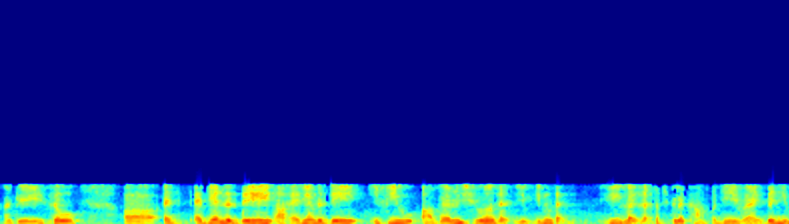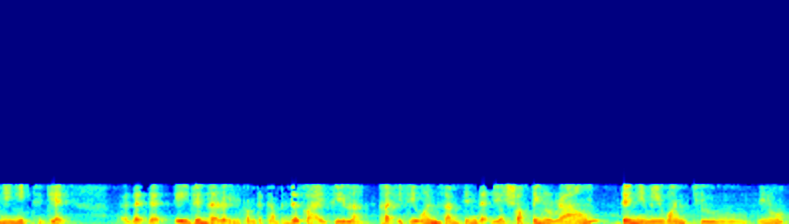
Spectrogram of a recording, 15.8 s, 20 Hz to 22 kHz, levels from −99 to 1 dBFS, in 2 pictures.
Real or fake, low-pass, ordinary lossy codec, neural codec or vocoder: fake; 7.2 kHz; AAC, 16 kbps; codec, 16 kHz in and 24 kHz out, 1.1 kbps, FireRedTTS-2 codec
